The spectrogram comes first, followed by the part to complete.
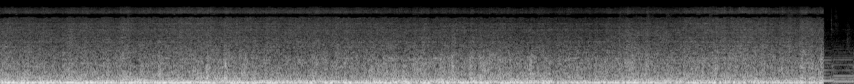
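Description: Narrow-gauge train running, heard from on board: a loud, steady low rumble with a rushing noise over it.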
